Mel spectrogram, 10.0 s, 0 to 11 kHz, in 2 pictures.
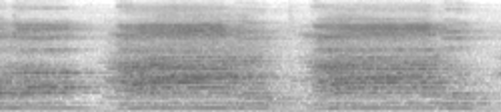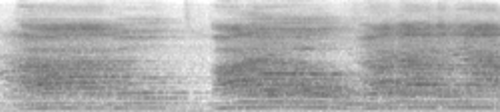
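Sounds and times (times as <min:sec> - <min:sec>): monks chanting in unison: 0:00.0 - 0:10.0.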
